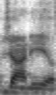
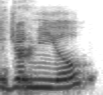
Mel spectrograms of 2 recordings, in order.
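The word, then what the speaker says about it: Jonielle: It's Janal. It's Janal. Yeah. Okay. It's It's similar to Noah Liz's wife's name. Pretty similar.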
